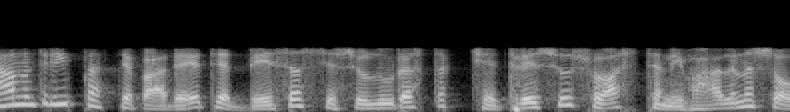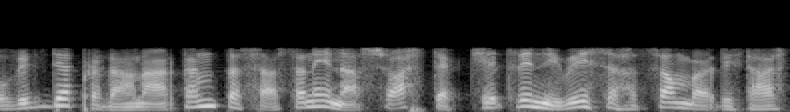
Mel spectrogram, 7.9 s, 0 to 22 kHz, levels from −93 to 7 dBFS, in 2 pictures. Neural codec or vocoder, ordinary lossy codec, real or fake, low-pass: codec, 16 kHz, 0.8 kbps, ZipCodec; none; fake; 3.6 kHz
